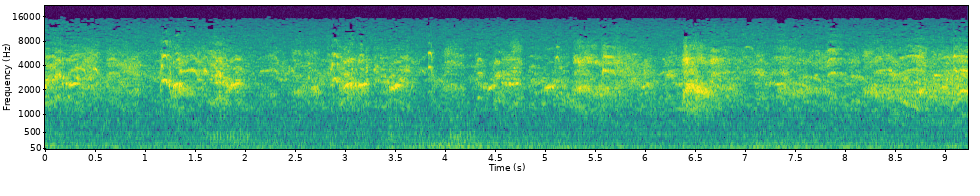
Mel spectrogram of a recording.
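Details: Large Arctic tern breeding colony on Rottumerplaat, the Netherlands, recorded 4 June 2023 among hundreds of birds: rasping, squawky calls repeat in waves of overlapping voices.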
